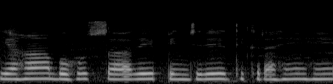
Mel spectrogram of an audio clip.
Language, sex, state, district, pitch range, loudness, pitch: Hindi, female, Chhattisgarh, Bilaspur, 240-255 Hz, -30 LUFS, 245 Hz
